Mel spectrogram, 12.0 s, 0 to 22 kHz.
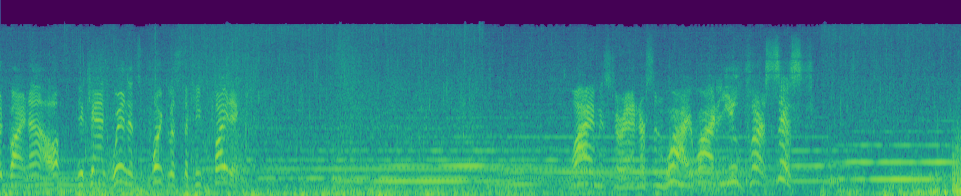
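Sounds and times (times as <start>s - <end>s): heavy rain falling: 0.0s - 12.0s
low held film score notes: 0.0s - 12.0s.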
